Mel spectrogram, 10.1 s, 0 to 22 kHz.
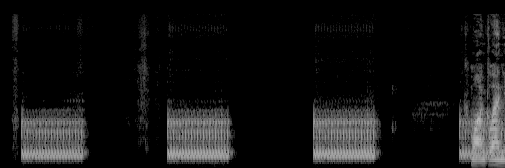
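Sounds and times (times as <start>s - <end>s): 
telephone ringback tone on an outgoing phone call: 0.4s - 1.8s, 3.4s - 4.7s, 6.3s - 7.6s, 9.2s - 9.7s
speech: 9.5s - 10.1s.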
